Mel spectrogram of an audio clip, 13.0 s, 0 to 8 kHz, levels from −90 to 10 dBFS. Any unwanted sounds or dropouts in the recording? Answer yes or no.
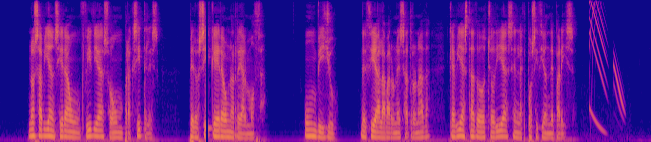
yes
